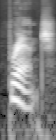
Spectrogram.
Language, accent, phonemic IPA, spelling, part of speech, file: English, General American, /bɹænt͡ʃ/, branch, noun / verb, En-us-branch.ogg
- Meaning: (noun) 1. The woody part of a tree arising from the trunk and usually dividing 2. Any of the parts of something that divides like the branch of a tree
